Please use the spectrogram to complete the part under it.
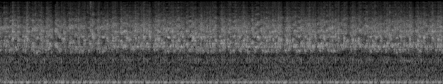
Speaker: The compressor on that, the bolts are damn near disintegrated. I don't even know how the compressor is still being held in there, but it's internally locking up and I chose to walk away from that job.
